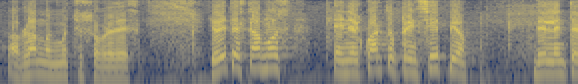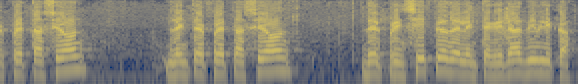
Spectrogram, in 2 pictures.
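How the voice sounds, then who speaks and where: A man's voice: fairly high pitch, moderate pace, smooth. A man with a Mexican Spanish accent teaching a church Bible class, conversational, questioning the class and repeating key points.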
